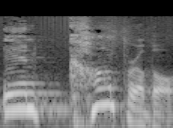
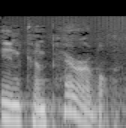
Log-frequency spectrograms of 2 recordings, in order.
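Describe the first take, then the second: First: The stress is on the second syllable. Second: The stress is not on the second syllable. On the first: The speaker calls it right. "Emphasis on the second syllable" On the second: The speaker calls it wrong. "you might think that this word is pronounced incomparable"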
